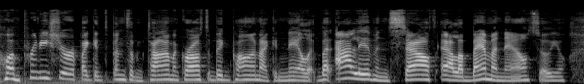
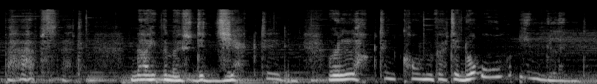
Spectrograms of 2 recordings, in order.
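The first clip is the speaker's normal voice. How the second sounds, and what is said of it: Poor put-on British accent. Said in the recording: “my very poor attempt at a British accent”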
